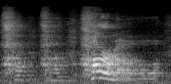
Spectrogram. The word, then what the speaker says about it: Haro: couldn't figure it out it's pronounced with like a slight stutter But ultimately it's Haro Haroo what a beautiful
